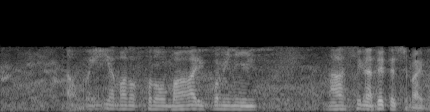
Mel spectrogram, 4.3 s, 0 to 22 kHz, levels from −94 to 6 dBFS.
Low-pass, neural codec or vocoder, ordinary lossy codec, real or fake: 7.2 kHz; codec, 16 kHz, 2 kbps, FreqCodec, larger model; AAC, 16 kbps; fake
